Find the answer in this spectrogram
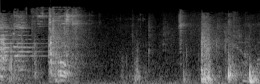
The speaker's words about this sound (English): In his apartment, Popper drops his keys.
